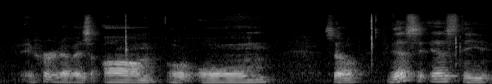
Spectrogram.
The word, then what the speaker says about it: Om: So that is pronounced Om.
